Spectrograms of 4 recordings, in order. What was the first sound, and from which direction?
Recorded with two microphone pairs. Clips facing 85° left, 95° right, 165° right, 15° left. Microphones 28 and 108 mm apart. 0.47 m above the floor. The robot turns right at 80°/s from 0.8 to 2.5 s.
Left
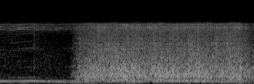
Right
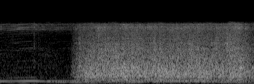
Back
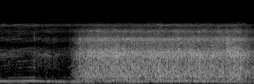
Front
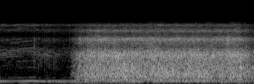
Only background noise.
